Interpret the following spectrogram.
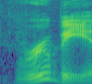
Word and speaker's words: RWBY: the one 'Cause that's it's spelled anime. RWBY. It's Ruby, isn't it?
